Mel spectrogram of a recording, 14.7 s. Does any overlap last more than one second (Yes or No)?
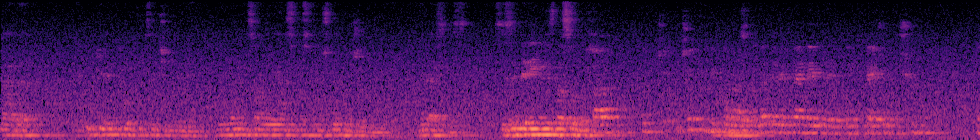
No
